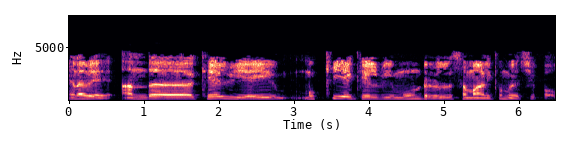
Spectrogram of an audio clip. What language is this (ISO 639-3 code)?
tam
